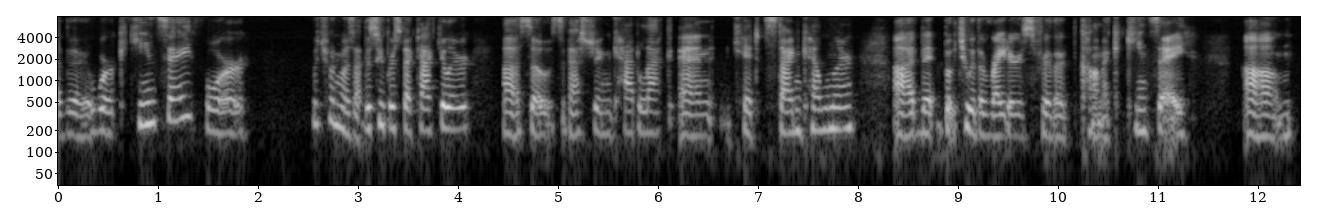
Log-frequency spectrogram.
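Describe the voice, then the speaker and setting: A woman's voice: on the low side, no room sound. Woman presenting informally, close dry sound. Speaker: panelist, librarian.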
